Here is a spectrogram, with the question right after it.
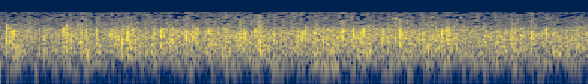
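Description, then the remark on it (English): An audience at a debate series event applauds steadily for the benefactor of the series, a dense, even wash of many hands clapping that holds at a constant loudness for the whole stretch with no voices over it. “And I would just like to invite one more round of applause for the benefactor of this series,”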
